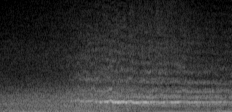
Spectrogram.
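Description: Car tyres squealing as a sedan swings through a sharp turn, building to a loud squeal about a second in, over the car's engine.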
